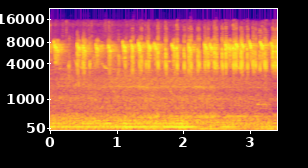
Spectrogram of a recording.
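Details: Golden-headed cisticola calls played as a lure to draw birds onto birdlime: a fast series of thin, very high chips repeated several times a second, over a steady low rumbling background noise.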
